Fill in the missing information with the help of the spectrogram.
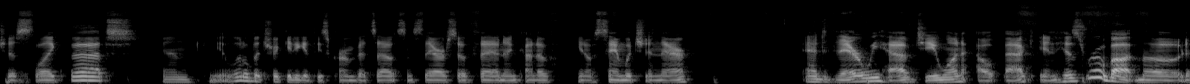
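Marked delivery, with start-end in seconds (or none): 8.0-11.9 voice cracking, slower pace. Presenting a transformed toy in robot mode on video: voice cracking. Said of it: "my voice cracking there".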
